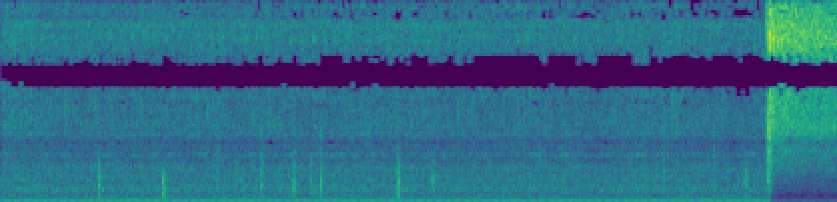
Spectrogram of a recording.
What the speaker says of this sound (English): This is the sound you hear before a tire is about to explode.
